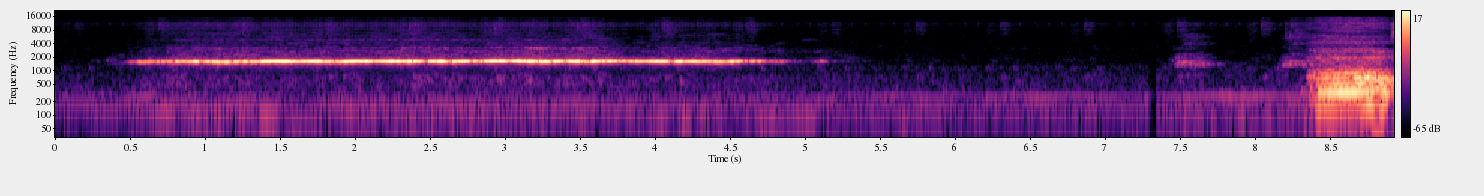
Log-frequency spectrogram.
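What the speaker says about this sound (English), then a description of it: "we're going to inhale through the whistle shape" Steady high whistle made by drawing breath in through pursed lips during a kundalini breathing exercise, a single sustained tone lasting about four seconds, then quiet, with a brief rustle and a louder breathy sound at the end.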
